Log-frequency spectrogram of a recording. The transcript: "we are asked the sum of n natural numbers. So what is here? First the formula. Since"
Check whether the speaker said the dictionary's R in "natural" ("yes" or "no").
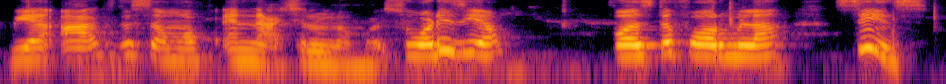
yes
